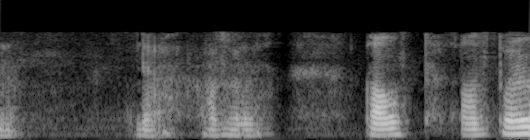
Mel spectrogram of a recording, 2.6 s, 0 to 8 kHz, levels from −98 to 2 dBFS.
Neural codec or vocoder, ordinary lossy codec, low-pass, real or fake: autoencoder, 22.05 kHz, a latent of 192 numbers a frame, VITS, trained on one speaker; AAC, 16 kbps; 7.2 kHz; fake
